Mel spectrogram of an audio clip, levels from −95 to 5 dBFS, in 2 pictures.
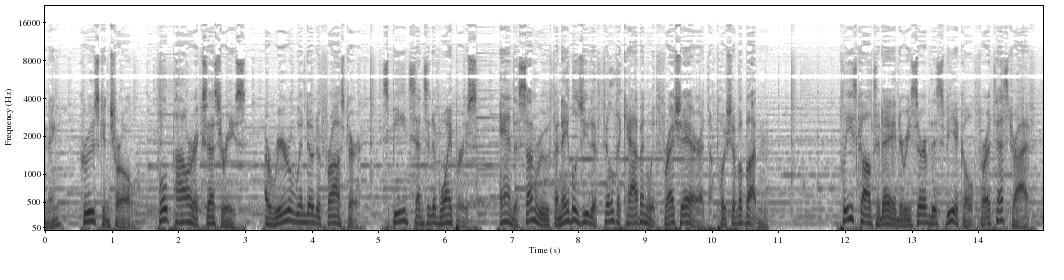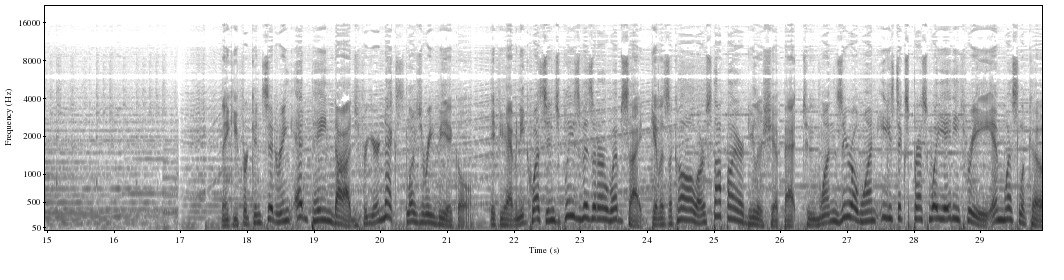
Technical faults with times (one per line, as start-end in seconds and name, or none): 0.00-29.94 imaging from linear upsampling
